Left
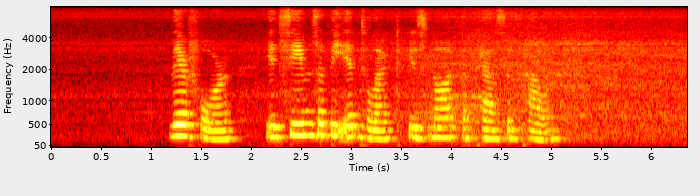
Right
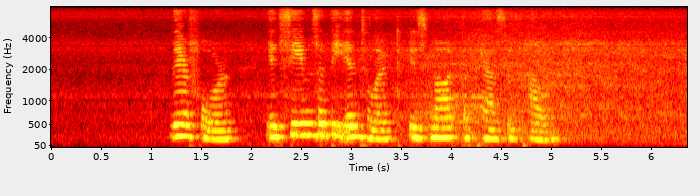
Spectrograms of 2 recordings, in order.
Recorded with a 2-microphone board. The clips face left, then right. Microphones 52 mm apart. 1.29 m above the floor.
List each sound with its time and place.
1.2 s a woman speaking: 60° left (ahead or behind), 2.5 m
